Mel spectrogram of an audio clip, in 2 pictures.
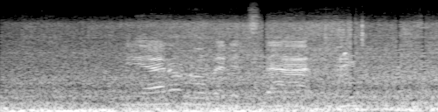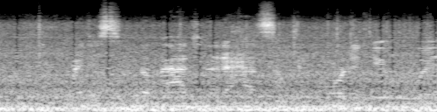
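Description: Steady low road and engine rumble inside the cabin of a moving Toyota pickup, with quiet talk over it.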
